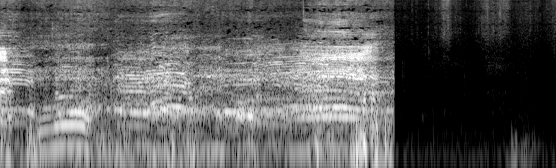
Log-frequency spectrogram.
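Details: One sustained cow moo runs almost five seconds, rough and harmonic, swelling slightly louder toward the end before cutting to near silence with faint background rustle.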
